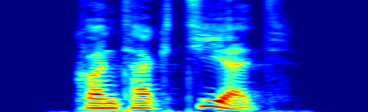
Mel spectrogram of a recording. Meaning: 1. past participle of kontaktieren 2. inflection of kontaktieren: third-person singular present 3. inflection of kontaktieren: second-person plural present
- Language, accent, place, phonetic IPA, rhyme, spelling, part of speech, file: German, Germany, Berlin, [kɔntakˈtiːɐ̯t], -iːɐ̯t, kontaktiert, verb, De-kontaktiert.ogg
